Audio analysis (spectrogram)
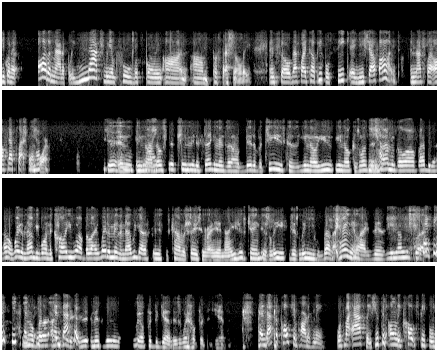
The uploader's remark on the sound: On the phone with special guest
